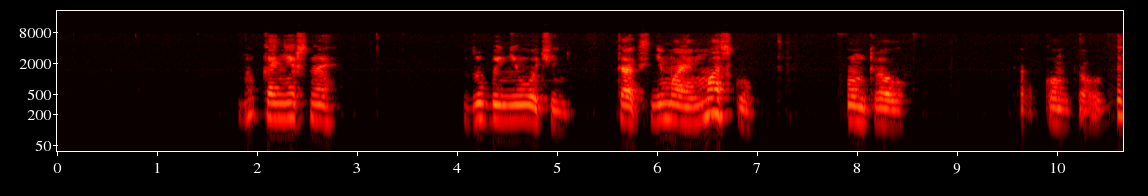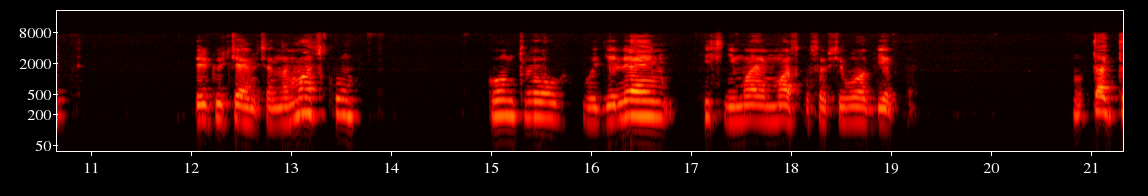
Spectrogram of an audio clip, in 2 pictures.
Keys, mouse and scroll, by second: 1.0 click, 1.0 middle click, 1.9 middle click, 2.7 click, 3.5 middle click, 6.3-6.8 scroll down 5, 7.8 ctrl+click, 10.6 ctrl+z, 14.8 ctrl+click, 16.1-17.0 scroll up 2, 17.2-17.8 scroll up 1, 17.8 middle click, 18.7-19.2 scroll up 1, 19.5 middle click, 20.2-20.8 scroll up 2.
